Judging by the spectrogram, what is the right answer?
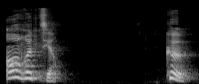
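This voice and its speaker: A woman with a Moroccan accent teaching a French spelling lesson to young children, speaking slowly and patiently and drawing out each example word. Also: high-pitched, sing-song, fairly bright tone. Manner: slow, patient, sing-song, stretches out example words. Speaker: primary school French teacher.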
